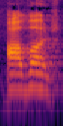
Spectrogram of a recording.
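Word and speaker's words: hour: जब ओ से पहले एच आता है तब हमेशा एच साइलेंट होता है। जैसे ऑनर, ऑनेस्ट, आवर, इको।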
